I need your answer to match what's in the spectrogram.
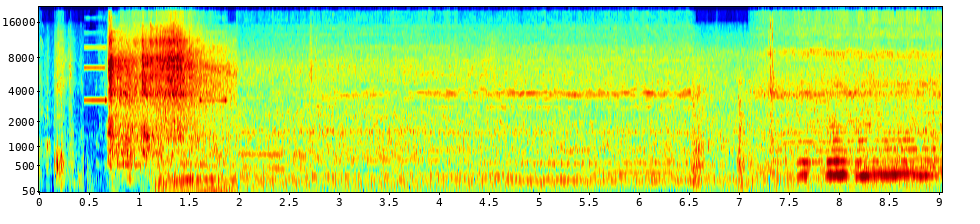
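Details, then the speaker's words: Peugeot 206 CC roof hydraulics, right after replacing the parcel-shelf (tablette) cylinder and purging: electric pump whine surging and faltering, jerky because air remains in the circuit, normal during purge; more responsive than before. "Donc ce bruit, c'est normal parce qu'il y a de l'air dans le circuit. C'est pour ça que c'est un peu saccadé."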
